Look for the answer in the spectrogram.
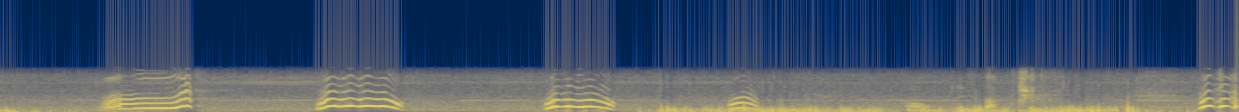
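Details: Turkeys answering a person who talks to them: separate drawn-out arched calls roughly every one to two seconds, with rustling, scuffling noise filling the gaps and a last call at the end.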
